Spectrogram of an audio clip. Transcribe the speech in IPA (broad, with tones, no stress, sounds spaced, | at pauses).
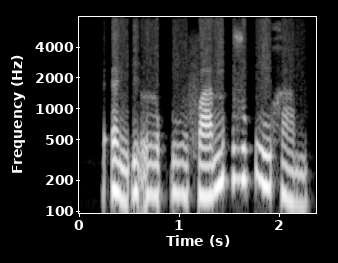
ʔ ɛ˧˩ ŋ ɗ ḭ˧˨ ə̯ ɣ ə˨˩ p̚ ɗ ṳ˨˩ ə̯ f a˨˦ n | z u˦˥ k̚ ɣ u˨˦ x a̤˨˩ n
